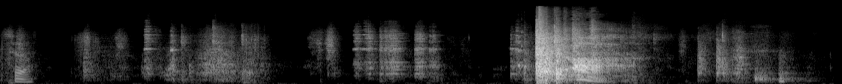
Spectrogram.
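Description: Scattered handling noises as gloved hands work at a clothes dryer's cabinet and control console. About five seconds in comes a loud bang that dies away over half a second. A man's "Ah!" and a sigh follow.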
